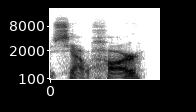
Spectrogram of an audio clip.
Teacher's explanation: We don't say xiao haier, but instead the final E here has been dropped and the R kind of merges into the preceding syllable and changes it quite a lot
